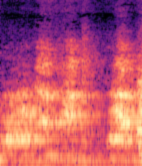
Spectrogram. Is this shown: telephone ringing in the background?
no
